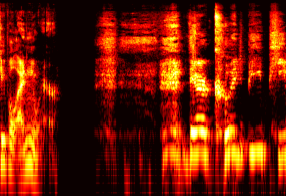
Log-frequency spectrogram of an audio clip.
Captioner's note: wheezes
